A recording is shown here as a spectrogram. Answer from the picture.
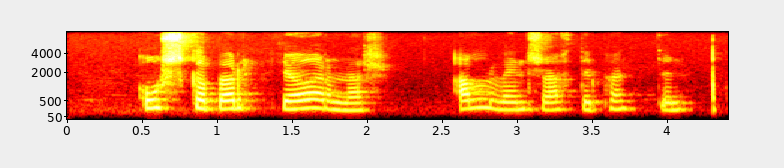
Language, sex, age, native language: Icelandic, female, 13, Icelandic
